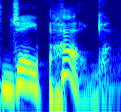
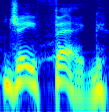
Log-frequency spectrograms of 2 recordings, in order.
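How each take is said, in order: First: The middle consonant sounds like a P. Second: The middle consonant sounds like an F. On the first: The speaker calls it right. "it's JPEG" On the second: The speaker calls it wrong. "It's not JFEG"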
